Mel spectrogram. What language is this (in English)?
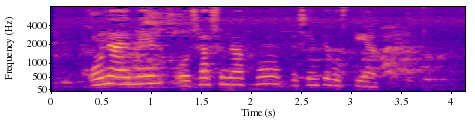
Basque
